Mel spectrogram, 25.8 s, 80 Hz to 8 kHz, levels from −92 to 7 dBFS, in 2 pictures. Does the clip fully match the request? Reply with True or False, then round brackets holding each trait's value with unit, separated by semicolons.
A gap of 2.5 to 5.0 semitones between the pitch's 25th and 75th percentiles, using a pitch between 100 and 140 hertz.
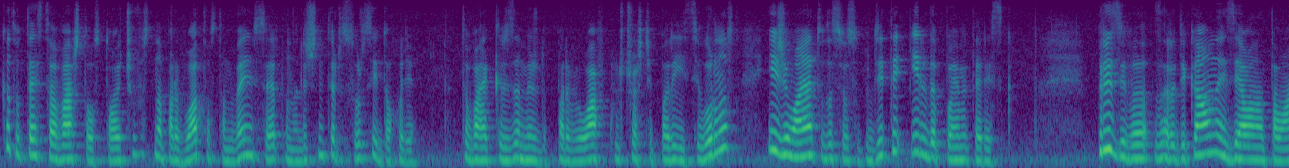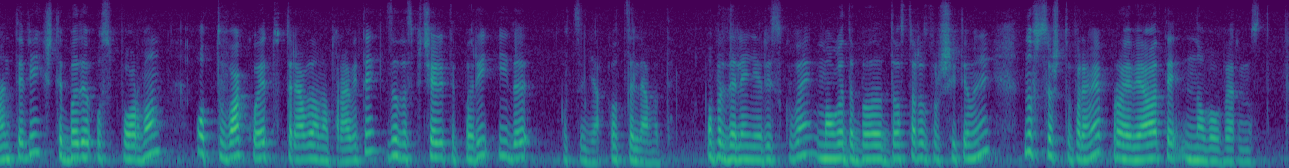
False (3.5 semitones; 195 Hz)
